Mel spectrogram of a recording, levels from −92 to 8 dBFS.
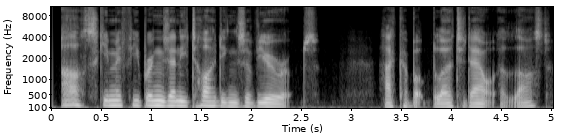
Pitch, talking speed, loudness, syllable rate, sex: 130 Hz, 165 wpm, -18 LUFS, 5.4 syllables/s, male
